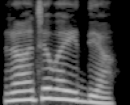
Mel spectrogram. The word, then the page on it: ರಾಜವೈದ್ಯ: Kannada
